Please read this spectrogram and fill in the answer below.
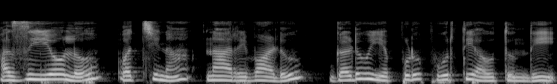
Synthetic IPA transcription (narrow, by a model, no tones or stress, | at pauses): ɐzijoːlo̞ːʋɐt͡ʃːinɐnaːɾiʋaːɽu | ɡɐɽuʋue̞pːuɽupuːɾt̪iɐwut̪und̪i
